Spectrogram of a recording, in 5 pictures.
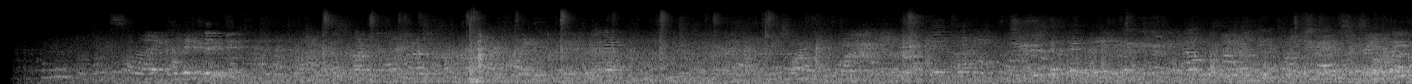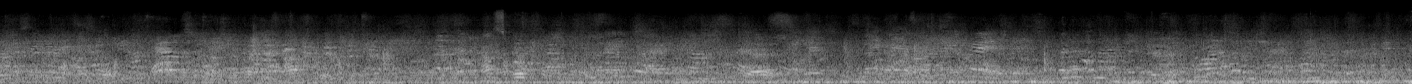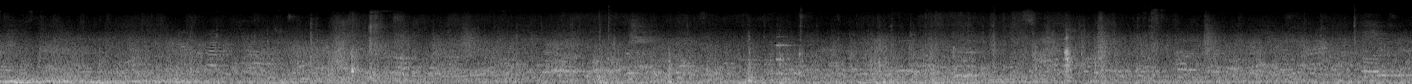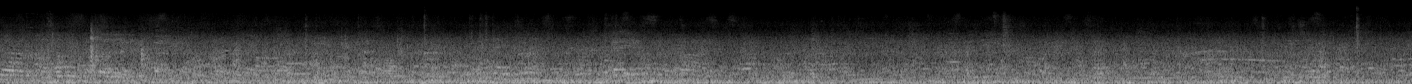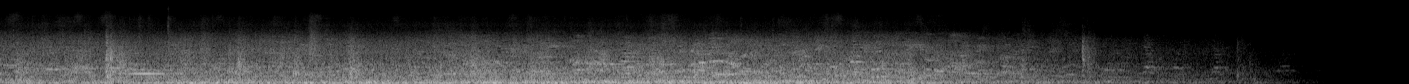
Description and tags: The sounds in the passageways of an underground train station; passenger voices, rumble of distant trains, footsteps, an announcement. Recorded in London Underground at Kings Cross station.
